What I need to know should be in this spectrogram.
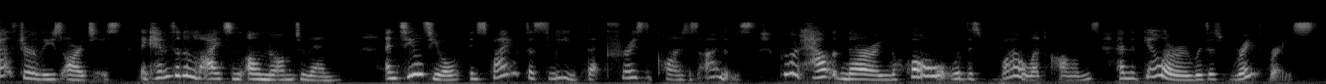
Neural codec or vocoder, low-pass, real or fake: codec, 16 kHz, 0.5 kbps, FunCodec, trained on LibriTTS, 25 frames a second; 7.2 kHz; fake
